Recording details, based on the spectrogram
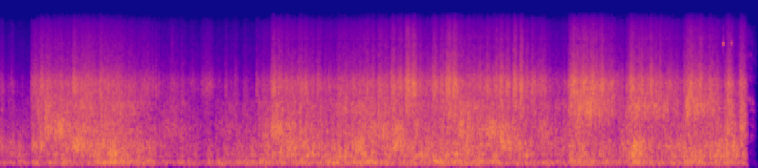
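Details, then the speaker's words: Cochlear implant hearing simulation of a Beethoven sonata as heard with profound hearing loss: harsh, noisy rumbling bursts without clear notes; timing and loudness differences are preserved while pitch and spectral tone color of the music are lost. "At the beginning it looks very awful but if you put attention into the signal the timing is very well preserved and the difference in energy are also uh are also preserved but obviously the spectral component the color of this music is uh unfortunately uh lost."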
